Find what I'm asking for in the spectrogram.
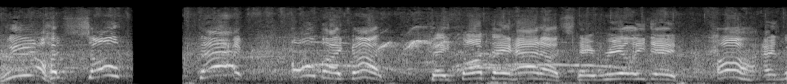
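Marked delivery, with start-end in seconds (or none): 0.1-5.8 loud, high and slow mock victory cry; mock triumphant shout. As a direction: drag out "so" and belt "back" like a rally. Mock triumphant announcement to crowd.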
